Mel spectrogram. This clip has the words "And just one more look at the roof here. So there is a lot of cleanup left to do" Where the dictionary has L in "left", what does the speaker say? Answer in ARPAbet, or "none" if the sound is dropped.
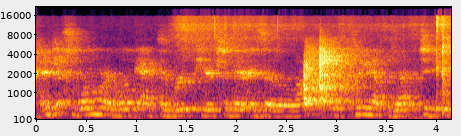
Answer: W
